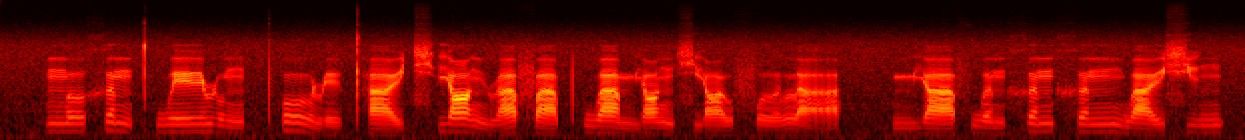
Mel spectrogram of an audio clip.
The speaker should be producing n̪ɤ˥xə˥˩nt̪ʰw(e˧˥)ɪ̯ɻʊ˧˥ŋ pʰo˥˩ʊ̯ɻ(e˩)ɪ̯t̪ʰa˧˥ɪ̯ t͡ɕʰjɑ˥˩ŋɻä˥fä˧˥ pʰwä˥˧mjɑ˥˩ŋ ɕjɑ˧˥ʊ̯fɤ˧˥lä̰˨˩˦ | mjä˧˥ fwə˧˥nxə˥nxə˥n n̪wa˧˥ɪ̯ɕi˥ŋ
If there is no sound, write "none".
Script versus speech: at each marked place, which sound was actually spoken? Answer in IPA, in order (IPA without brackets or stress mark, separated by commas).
e˥, e˩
